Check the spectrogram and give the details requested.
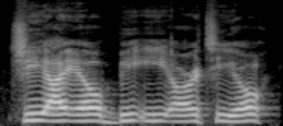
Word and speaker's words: Gilberto: It's he, hey, like he in Gilberto, Gilberto. It's not Gilberto, Gilberto, Gilberto. G followed by an I is soft.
